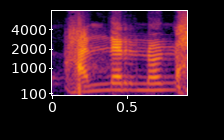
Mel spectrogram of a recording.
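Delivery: imitated yell to be put down; protesting mother. Stiff-legged mother carried uphill, protesting sharply.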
